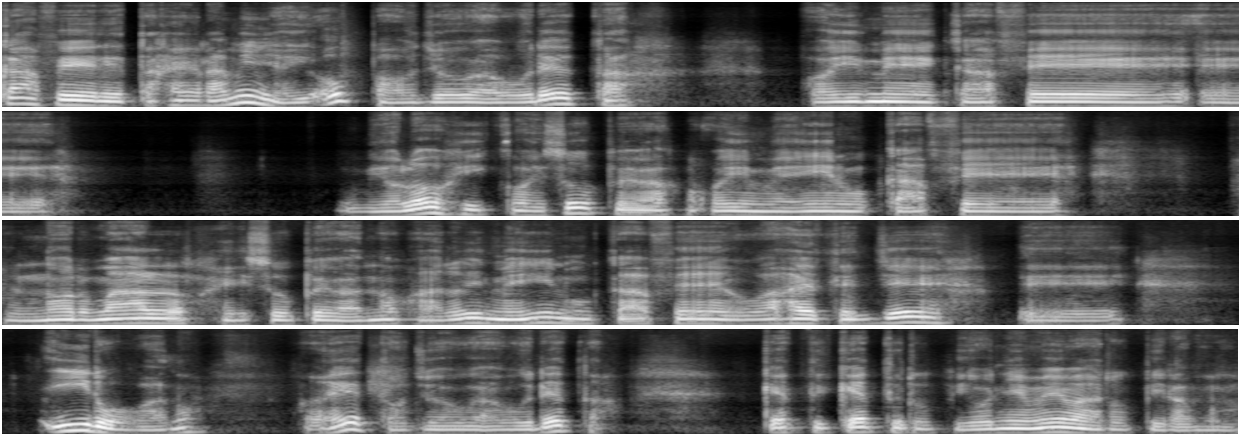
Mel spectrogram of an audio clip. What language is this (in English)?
Eastern Bolivian Guaraní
